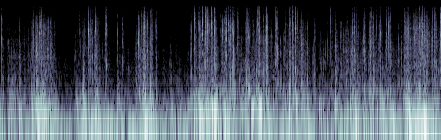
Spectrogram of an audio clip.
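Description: A clear plastic air-pillow packing strip, inflated and partly deflated, hollow and light, is held in the hands and squeezed and crinkled with the fingers. Dense, rapid crackling and rustling comes in uneven bursts with brief quieter gaps, its crisp bright edges sitting over a soft low rumble.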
